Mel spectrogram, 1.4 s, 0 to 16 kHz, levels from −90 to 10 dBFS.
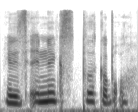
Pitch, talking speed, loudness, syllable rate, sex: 235 Hz, 130 wpm, -16 LUFS, 5.5 syllables/s, female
